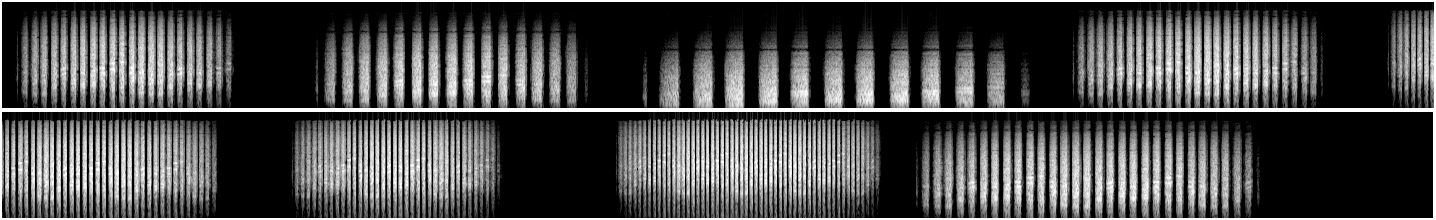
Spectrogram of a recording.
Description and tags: Transformation Morphing
Could be use in a transformation or morph.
